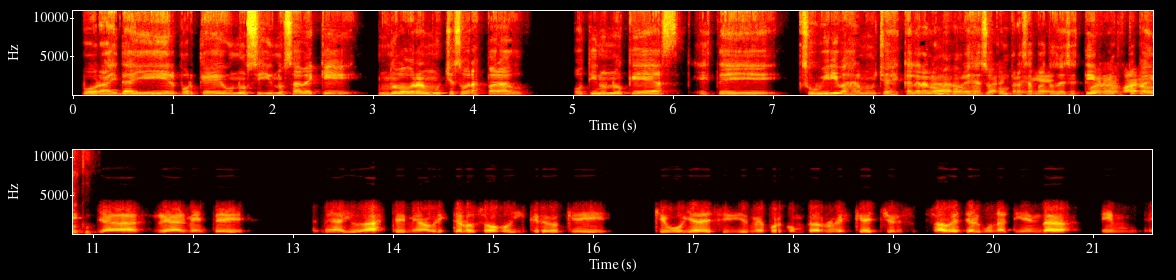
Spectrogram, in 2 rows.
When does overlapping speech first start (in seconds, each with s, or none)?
8.5 s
